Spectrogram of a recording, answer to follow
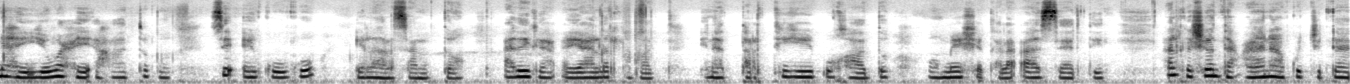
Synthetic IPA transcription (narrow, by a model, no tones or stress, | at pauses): nɐɦɐijɔwɑħɑjʔɐhaːt̪ʰɔbɐsɪʔɛjkʰʊɣʊ | ɪlaːlsɐnt̪ʰɔ | ʔɐðɪɣɐʔɐjaːlɐrɐβaːd̪ | ɪnaːd̪t̪ʰːɐrt̪ʰiːbʊqɑːd̪ɔ | ɔːmɛːʃɐkʰɐlɛ̰ʔaːsaːrt̪ʰid̪̚ | hɐlkʰɐʃɔːnt̪ʰɐʕɑːnɐɦɐkʰʊt͡ʃɪdaːn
